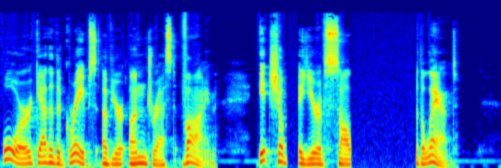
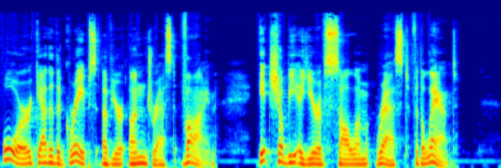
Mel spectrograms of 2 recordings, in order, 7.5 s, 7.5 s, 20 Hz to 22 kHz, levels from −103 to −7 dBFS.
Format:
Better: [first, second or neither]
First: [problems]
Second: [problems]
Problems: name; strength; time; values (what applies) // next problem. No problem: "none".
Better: second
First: audio cutting out; at 4.5 s and at 5.5 s for 1 s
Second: none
